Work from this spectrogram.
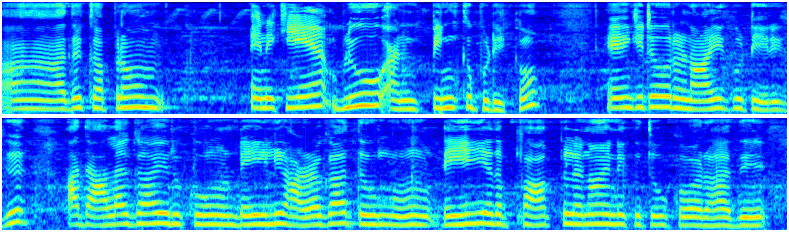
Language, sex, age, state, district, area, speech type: Tamil, female, 18-30, Tamil Nadu, Perambalur, urban, spontaneous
